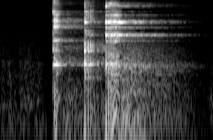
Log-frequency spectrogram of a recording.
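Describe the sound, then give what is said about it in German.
Glasses of IPA beer clink together in a toast: three quick, bright knocks, the last one ringing on with a fading glassy tone. No voices are heard. “Prost, Freunde. Prost.”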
